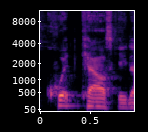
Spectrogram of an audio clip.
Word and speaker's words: Kwiatkowski: I, I guess we call him Kwiatkowski is what I everybody's been saying is Kwiatkowski. That's how supposed to be pronounced so.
